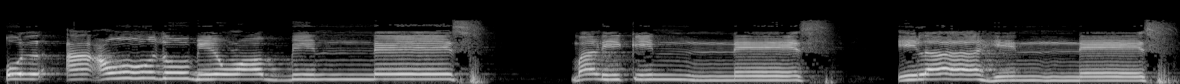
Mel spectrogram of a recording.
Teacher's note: Kenapa dibaca seperti ini? Karena qiraah Abu Amr membaca kalimat an-nas pada setiap Al-Quran dibaca al-imalah al-kubro · Tidak dibaca an-nas tetapi an-nis. Khusus lafaz an-nas saja.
